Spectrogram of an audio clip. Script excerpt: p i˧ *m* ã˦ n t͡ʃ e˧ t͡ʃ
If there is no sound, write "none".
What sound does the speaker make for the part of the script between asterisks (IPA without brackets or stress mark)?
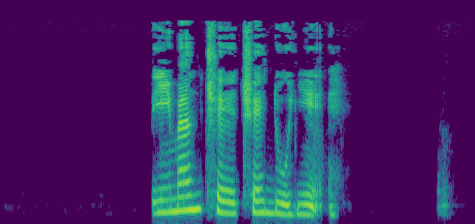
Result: m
